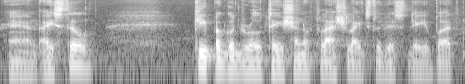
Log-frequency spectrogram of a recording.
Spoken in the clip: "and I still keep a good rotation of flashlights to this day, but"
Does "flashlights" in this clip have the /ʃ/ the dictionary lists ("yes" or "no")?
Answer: yes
